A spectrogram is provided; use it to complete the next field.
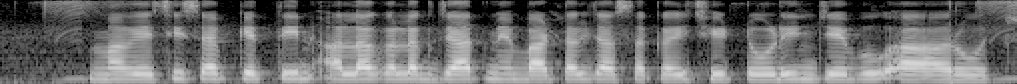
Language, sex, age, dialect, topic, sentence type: Magahi, male, 18-24, Western, agriculture, statement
